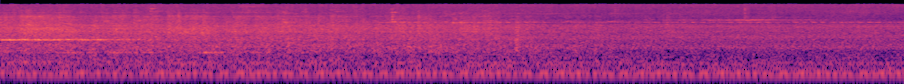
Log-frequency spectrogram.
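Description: A train running: a steady low rumble with a faint high whine coming in about halfway through.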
